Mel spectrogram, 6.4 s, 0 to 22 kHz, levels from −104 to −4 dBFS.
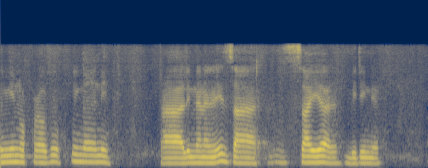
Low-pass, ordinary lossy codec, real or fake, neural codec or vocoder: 7.2 kHz; none; fake; codec, 24 kHz, 0.9 kbps, WavTokenizer, medium speech release version 1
